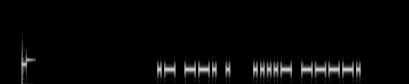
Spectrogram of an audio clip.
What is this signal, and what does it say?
Morse code, heard as a keyed tone, about 36 wpm, 700 Hz. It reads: AGE 49
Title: K1USN SST QSO Practice 35wpm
